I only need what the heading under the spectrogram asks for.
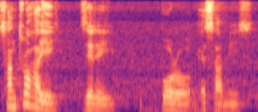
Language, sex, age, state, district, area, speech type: Bodo, male, 45-60, Assam, Kokrajhar, rural, spontaneous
